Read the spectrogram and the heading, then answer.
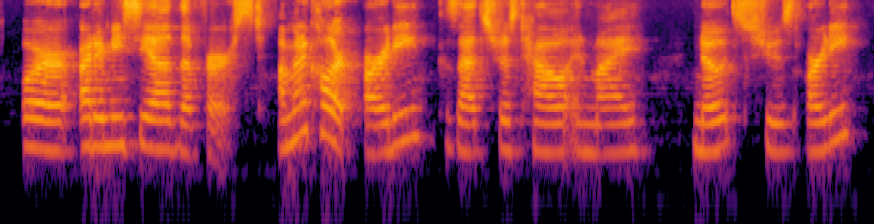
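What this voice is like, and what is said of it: Spanish accent. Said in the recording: “I'm using my Spanish accent because I can't do anything else about it”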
